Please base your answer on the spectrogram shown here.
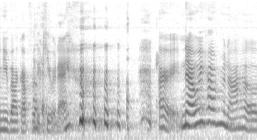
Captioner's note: presenter laughs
